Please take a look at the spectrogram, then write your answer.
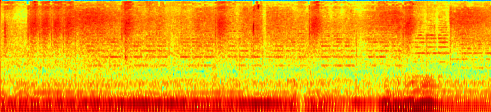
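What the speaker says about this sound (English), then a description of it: "I can literally hear my intake." Engine intake of a Toyota Corolla Hatchback fitted with a Blitz strut tower bar, heard from inside as a steady low drone that dips briefly, then swells louder as the engine pulls harder.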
